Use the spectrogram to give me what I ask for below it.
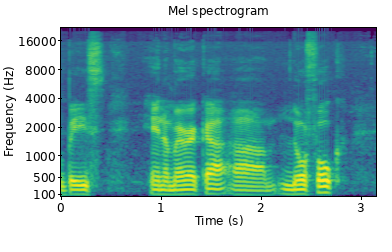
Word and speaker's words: Norfolk: in in America um Norfolk or noric depending on how you want to pronounce it but it's spelled like nor folk um so I am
